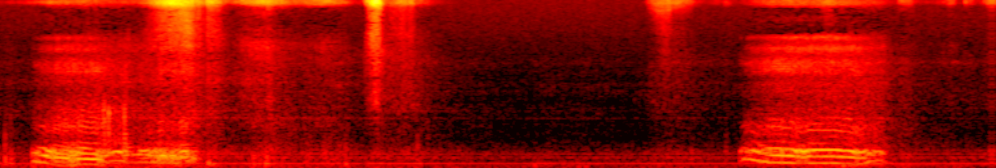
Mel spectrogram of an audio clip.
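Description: A dog grumbles and whines in long, wavering bursts close by.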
